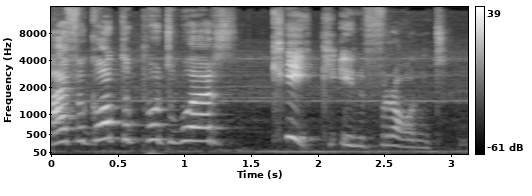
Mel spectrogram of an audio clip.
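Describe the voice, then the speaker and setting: A woman's voice: very high-pitched, sing-song, takes it slowly, sharp tone, faint music behind. A woman in an amateur comic radio play voicing a brawling Soviet spy nun who boxes, speaking broken English in a put-on Russian accent. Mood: taunting.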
